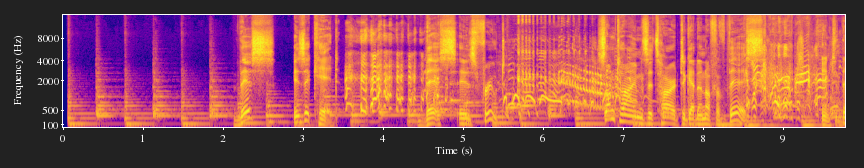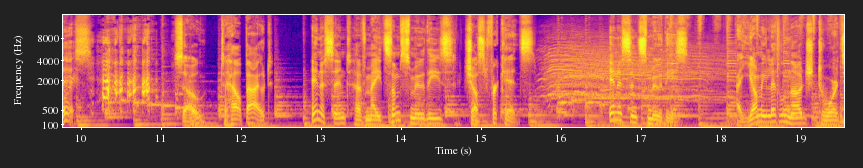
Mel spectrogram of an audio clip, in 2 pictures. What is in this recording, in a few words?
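commercial reel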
